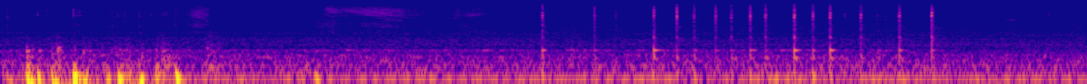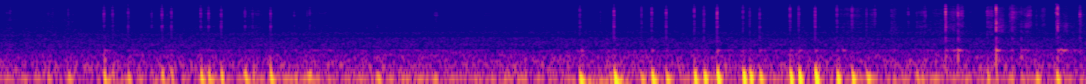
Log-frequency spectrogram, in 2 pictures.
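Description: An empty, hollow blue plastic tumbler is held upside down and tapped with the fingertips of both hands. The result is a steady run of quick, dry, hollow taps with a low thumping body, busier at the start and again near the end.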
